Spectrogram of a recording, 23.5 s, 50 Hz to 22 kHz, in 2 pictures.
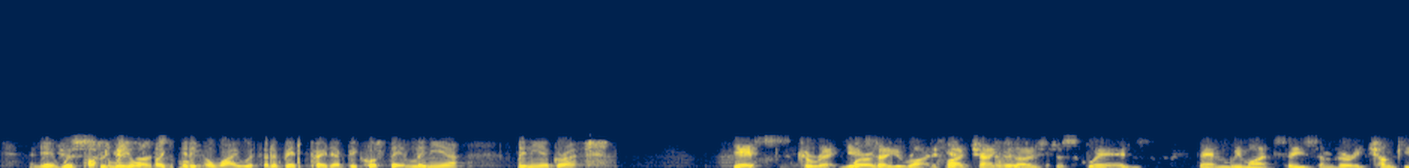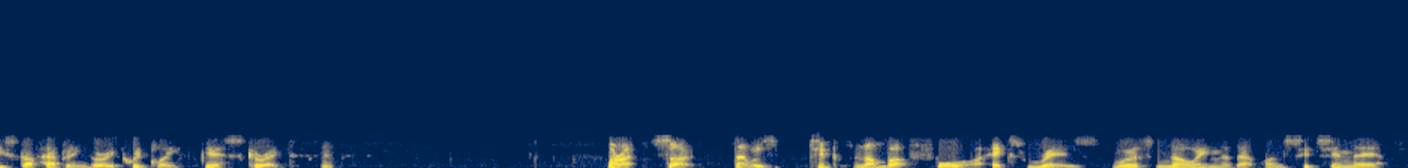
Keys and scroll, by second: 10.5 Down, 10.5 3, 17.1 Down.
